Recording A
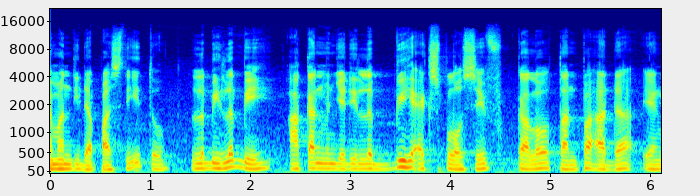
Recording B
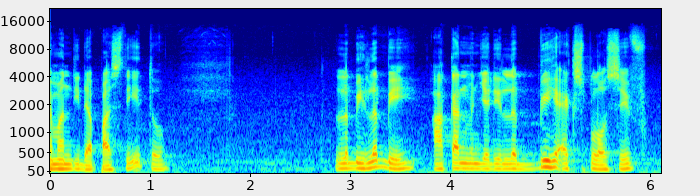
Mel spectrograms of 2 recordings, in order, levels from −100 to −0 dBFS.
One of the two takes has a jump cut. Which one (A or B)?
A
